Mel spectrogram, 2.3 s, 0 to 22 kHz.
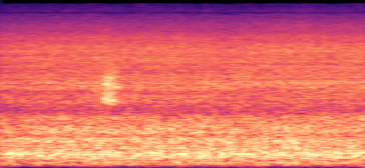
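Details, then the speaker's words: Tesla P85 cabin blower after replacing the blower motor resistor and DC/DC converter and reconnecting a switch. Steady, even rush of air with no rattle, squeal or scrape; blower now works, though heat is not yet coming. "Yes. There it is. There it is. There. This is what it's all about right there. This is what it's all about. Fixing it yourself. Listen to that. Wow."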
